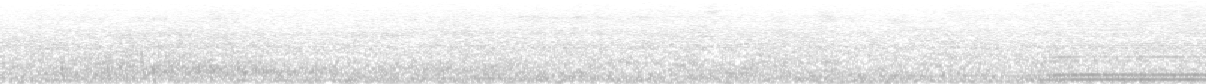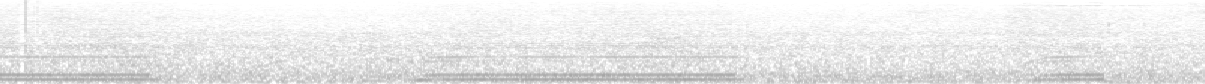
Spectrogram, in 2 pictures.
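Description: A low steady hum of a sci-fi portal closing sound effect, then a phone ringing: two rings of about a second each, a second apart, and a short third ring cut off near the end.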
